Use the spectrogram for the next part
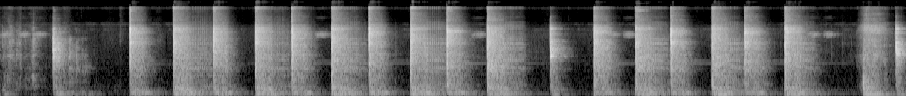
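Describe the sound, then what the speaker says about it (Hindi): A hammer strikes a part during sewing machine repair, about fifteen sharp, loud metallic blows in a steady rhythm, each followed by a brief ringing decay. "यहाँ से इसको हम ठोक देते हैं।"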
